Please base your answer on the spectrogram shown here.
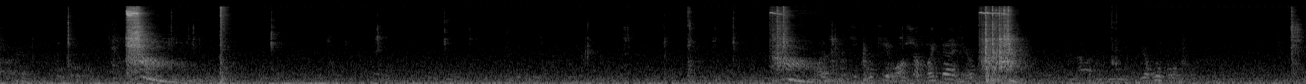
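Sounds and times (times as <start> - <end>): pneumatic tool air blast: 1.2 - 1.7.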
